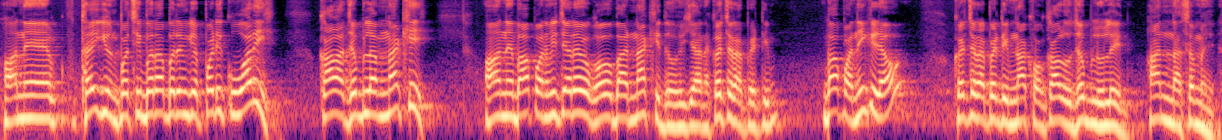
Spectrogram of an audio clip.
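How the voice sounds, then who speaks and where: This is live stand-up from a male folk comedian whose Kathiyawadi Gujarati accent colors his folk jokes. His voice sits high and moves briskly as he performs a range of quoted voices and says his punchlines more than once.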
